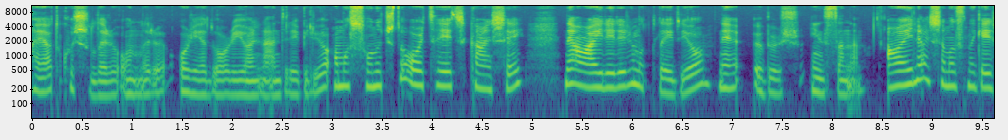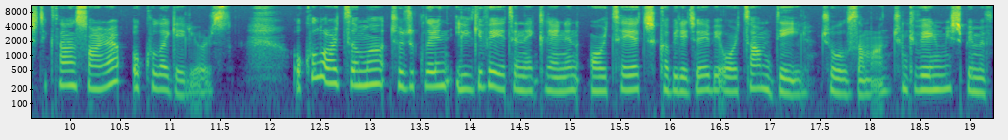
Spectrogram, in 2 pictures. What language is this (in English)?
Turkish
